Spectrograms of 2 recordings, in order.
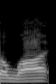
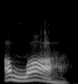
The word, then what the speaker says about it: Allah: of this conversation, literally, the name of our God, Allah, is phonetically such a way constructed that the alif comes from the throat, the lam is now elongated from the fullness of your mouth, and the ha is aspirated as a breath comes from you.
